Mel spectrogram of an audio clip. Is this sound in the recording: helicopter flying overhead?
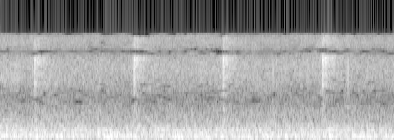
no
